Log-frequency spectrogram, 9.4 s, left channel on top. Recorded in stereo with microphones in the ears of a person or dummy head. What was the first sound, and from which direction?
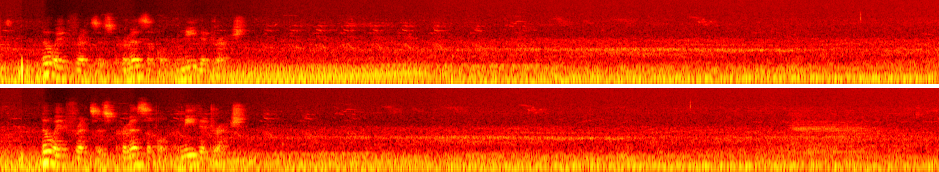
A man speaking, 75° right (ahead or behind).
